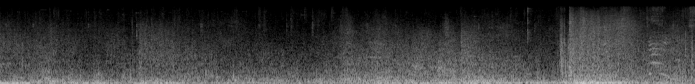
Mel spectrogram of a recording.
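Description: Booming cannon fire and explosions rumble continuously in a busy Total War: Warhammer battle, with one louder blast near the end.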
